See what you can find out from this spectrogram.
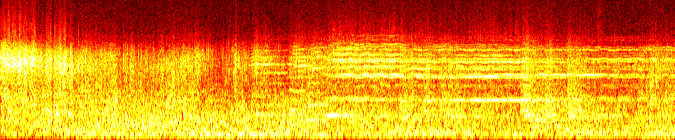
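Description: storm wind

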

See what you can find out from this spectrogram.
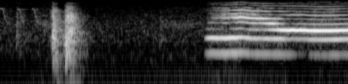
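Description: cat meowing

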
